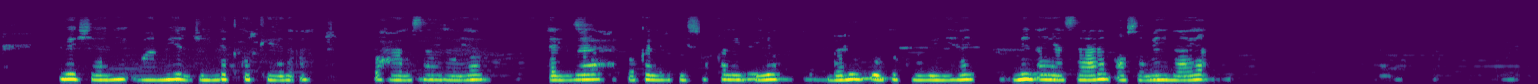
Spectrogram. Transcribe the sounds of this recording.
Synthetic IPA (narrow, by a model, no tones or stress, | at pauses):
mɛːʃanɪwaːmɛːrd͡ʒɛːŋɡɐd̪kʰɔrkʰɛːðɐʔɐh | wɑħɑːlɐsaːɾɛja | ʔɐlwaːħɔːkʰɐlɐrbɛjsɔqɑlɪbijɔbɐluːbuːkʰɐkʰʊːɣɐnjɐɦɛj | nɪnʔɐjaːsaːɾɐnɔːsɐmɛjnaːjɐ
